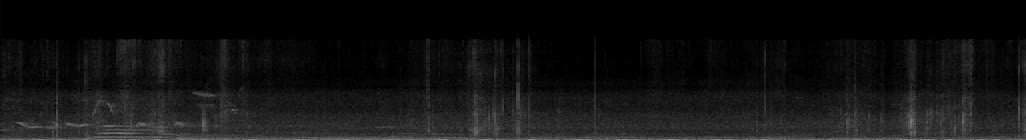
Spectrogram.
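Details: Cat in a tree, angry, letting out a couple of bending, harmonic-rich meows early on, then quiet; afterwards only rustling, clicks and faint bird chirps over a heavy low background rumble.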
